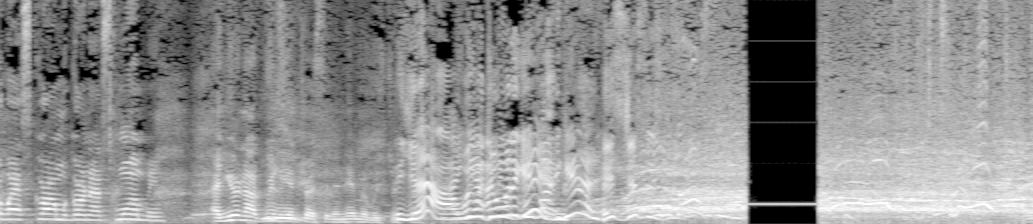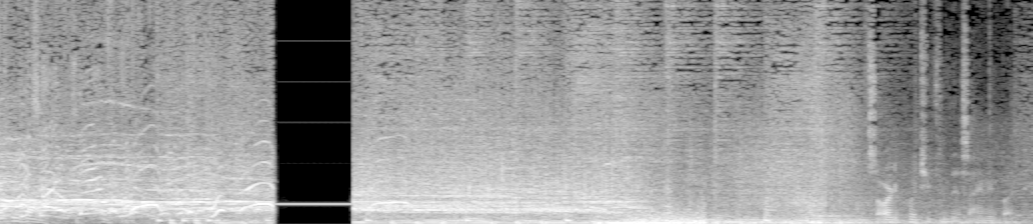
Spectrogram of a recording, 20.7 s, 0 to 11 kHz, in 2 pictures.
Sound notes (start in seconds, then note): 8.2 audience cheering; 13.1 beep; 14.1 metal music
